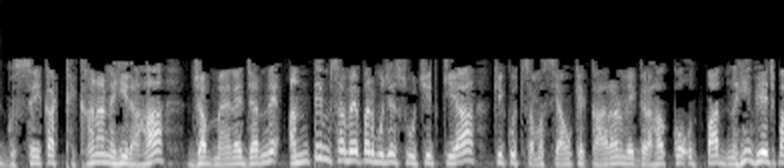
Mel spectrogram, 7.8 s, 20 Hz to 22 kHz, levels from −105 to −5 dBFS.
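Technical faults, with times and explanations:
Throughout: MP3 compression, likely from a low bitrate around 24 kbps; nothing above 5.1 kHz, and weak frequency lines flicker frame to frame, giving a watery swirl rather than steady dullness.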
